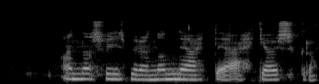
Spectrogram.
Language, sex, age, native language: Icelandic, female, 14, Icelandic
